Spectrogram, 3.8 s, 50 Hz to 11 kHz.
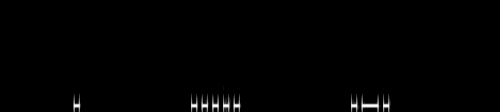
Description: Morse code, heard as a keyed tone, about 30 wpm, spaced as for 9 wpm, 700 Hz. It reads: E5R
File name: course / 30:10wpm / 087 Lesson 15e - Number 5 - Three Characters 30wpm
